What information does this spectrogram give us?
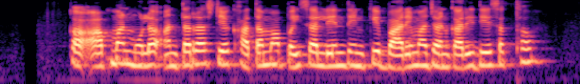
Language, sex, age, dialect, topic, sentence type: Chhattisgarhi, female, 25-30, Central, banking, question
